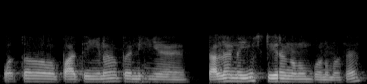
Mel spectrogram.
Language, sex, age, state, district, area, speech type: Tamil, male, 18-30, Tamil Nadu, Tiruchirappalli, urban, conversation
